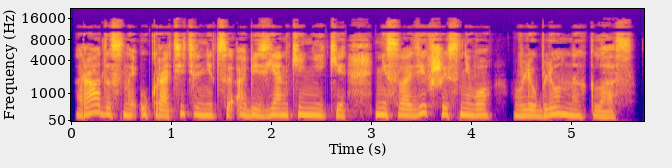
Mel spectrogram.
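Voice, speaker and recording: A woman reading an audiobook in a measured, unhurried narration. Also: lowish voice, mellow, no echo, studio quality. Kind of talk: scripted narration.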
